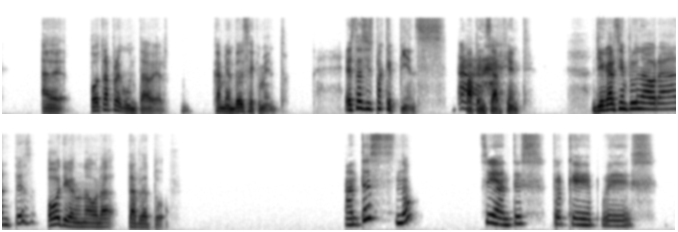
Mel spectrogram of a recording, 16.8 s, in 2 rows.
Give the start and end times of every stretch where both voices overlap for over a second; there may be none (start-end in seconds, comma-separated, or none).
none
